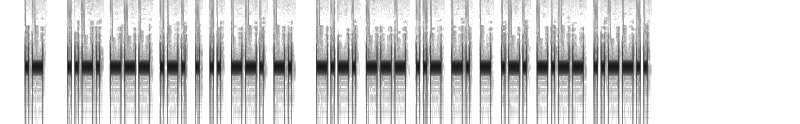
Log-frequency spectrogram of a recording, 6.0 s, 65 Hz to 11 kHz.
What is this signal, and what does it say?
Morse code, heard as a keyed tone, about 45 wpm, 700 Hz. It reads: A FOREIGN COUNTRY?
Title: Sentences from Top 1400 Words 45wpm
